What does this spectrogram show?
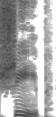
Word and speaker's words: sheep: For example, words like ship and sheep. Many learners pronounce them the same, but ship has a short I sound, while sheep has a long I sound.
